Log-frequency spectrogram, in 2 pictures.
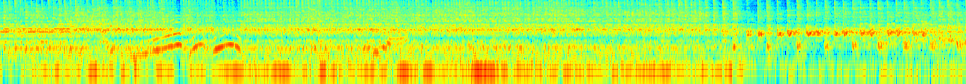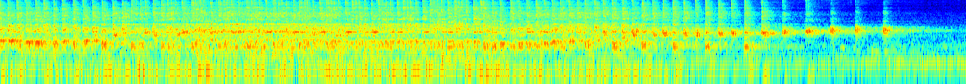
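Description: Arabic belly-dance music playing, with the dancer's finger cymbals (zills) clicking in quick rhythm over it, the strikes sharper and more frequent in the second half.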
